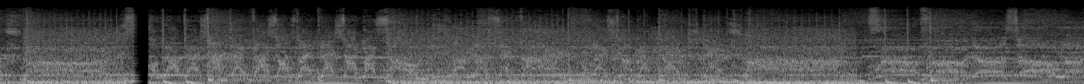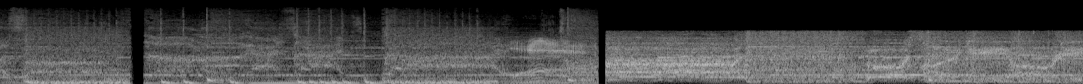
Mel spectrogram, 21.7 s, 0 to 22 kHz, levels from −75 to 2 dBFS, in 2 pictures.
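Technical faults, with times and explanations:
1.33 to 1.50 s and 12.14 to 12.29 s, burst of packet loss. Each time, several packets in a row never arrived in time. The receiver filled the gap by carrying on the last sound and fading it down, for about 145 ms and then about 130 ms. The fill ends in a short silence, about 20 ms the first time and about 70 ms the second. About 140 ms of the original audio is missing after each, so the sound jumps ahead.
16.82 s to the end, input switched to a poorer device. An 80 ms silence cuts in. After it, the sound is duller and boxier. Nothing is heard above 4.7 kHz, so the top end is gone. The level shifts a little, and a faint new background noise sits well below the signal. The band, tone and noise all change at once and never recover. That points to the input likely having moved to another microphone or a headset's call profile.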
